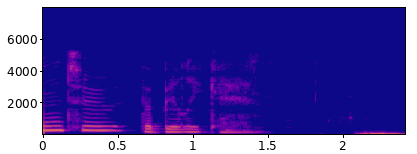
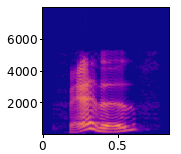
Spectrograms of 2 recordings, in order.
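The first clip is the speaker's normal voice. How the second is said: loud, higher smiling question; smiling query; 4 semitones higher, 10 dB louder than usual. Acted. Dingo answering Emu's offer, loud smiling question. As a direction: echo it loudly with a smile. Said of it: "smiled Dingo".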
